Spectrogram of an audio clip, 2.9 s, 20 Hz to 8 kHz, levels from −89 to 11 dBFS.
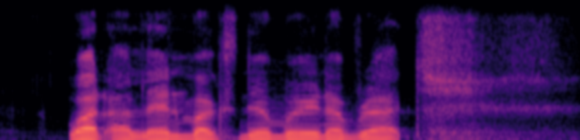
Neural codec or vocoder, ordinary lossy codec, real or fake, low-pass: none; Opus, 32 kbps; real; 7.2 kHz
